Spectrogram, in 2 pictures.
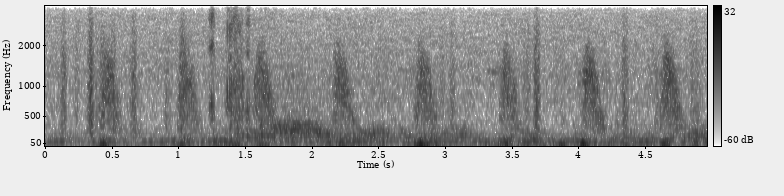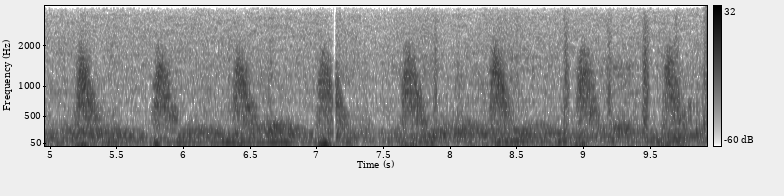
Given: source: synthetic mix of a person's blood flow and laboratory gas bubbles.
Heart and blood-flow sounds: Doppler ultrasound of blood flow; subclavian vein
1.22-1.28 s: bubbles
1.34-1.75 s: bubbles
9.79-9.93 s: bubbles
From the record:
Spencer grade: 1 (occasional bubble signal discernible with the cardiac motion signal, with majority of cardiac periods free of bubbles); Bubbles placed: anywhere in the cardiac cycle

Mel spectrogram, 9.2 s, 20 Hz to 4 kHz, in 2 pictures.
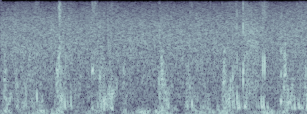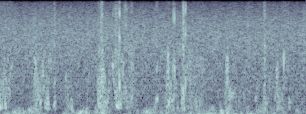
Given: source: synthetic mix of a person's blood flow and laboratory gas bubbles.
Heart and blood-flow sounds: Doppler ultrasound of blood flow; precordium
0.21-0.67 s: bubbles
0.85-1.10 s: bubbles
1.36-1.80 s: bubbles
2.35-2.42 s: bubbles
2.48-2.55 s: bubbles
2.76-3.15 s: bubbles
3.32-3.73 s: bubbles
3.81-4.03 s: bubbles
4.18-4.79 s: bubbles
5.09-5.46 s: bubbles
5.60-5.70 s: bubbles
6.03-6.21 s: bubbles
6.25-6.63 s: bubbles
6.90-6.98 s: bubbles
7.08-7.71 s: bubbles
8.40-8.68 s: bubbles
8.81-8.98 s: bubbles
From the record:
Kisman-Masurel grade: 243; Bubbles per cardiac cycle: several, 3 to 8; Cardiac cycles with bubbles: 100%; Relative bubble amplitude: loud (0.450 to 0.775); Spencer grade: 3 (all of the cardiac periods contain showers or single bubble signals, but not dominating or overriding the cardiac motion signals); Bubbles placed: anywhere in the cardiac cycle

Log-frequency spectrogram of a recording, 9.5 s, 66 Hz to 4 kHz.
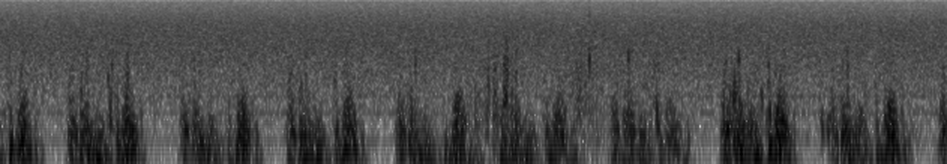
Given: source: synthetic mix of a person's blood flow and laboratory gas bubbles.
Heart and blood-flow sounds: Doppler ultrasound of blood flow; precordium
1.06-1.19 s: bubbles
5.88-5.96 s: bubbles
6.53-6.65 s: bubbles
8.21-8.35 s: bubbles
From the record:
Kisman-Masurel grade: 122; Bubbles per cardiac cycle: 1 to 2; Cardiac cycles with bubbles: 10 to 50%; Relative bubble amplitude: moderate (0.250 to 0.450); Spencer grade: 2 (many but less than half of the cardiac periods contain bubble signals, singularly or in groups); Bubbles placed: only in the low amplitude regions of the cardiac cycle

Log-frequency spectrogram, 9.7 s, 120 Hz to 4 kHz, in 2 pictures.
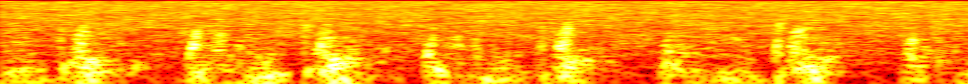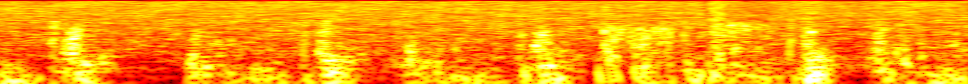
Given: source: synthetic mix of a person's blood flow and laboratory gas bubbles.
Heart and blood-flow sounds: Doppler ultrasound of blood flow; precordium
7.79-8.71 s: bubbles
From the record:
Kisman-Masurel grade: 212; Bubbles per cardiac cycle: several, 3 to 8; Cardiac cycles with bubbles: 1 to 10%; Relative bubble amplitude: moderate (0.250 to 0.450); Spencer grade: 1 (occasional bubble signal discernible with the cardiac motion signal, with majority of cardiac periods free of bubbles); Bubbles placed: only in the low amplitude regions of the cardiac cycle

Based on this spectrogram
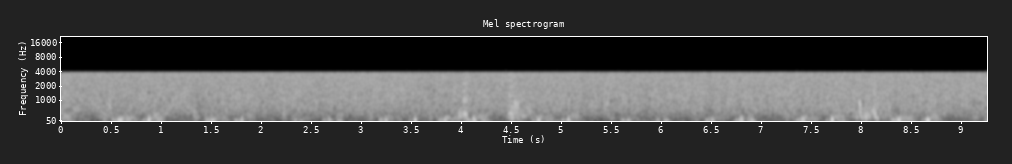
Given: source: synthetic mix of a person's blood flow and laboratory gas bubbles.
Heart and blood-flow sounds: Doppler ultrasound of blood flow; precordium
3.95-4.08 s: bubbles
4.45-4.60 s: bubbles
7.92-8.21 s: bubbles
From the record:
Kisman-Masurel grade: 122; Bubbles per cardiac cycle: 1 to 2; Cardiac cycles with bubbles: 10 to 50%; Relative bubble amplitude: moderate (0.250 to 0.450); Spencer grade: 2 (many but less than half of the cardiac periods contain bubble signals, singularly or in groups); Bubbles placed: anywhere in the cardiac cycle

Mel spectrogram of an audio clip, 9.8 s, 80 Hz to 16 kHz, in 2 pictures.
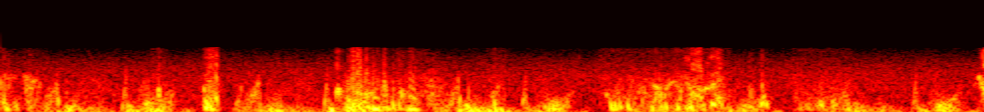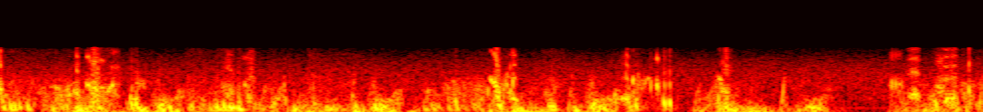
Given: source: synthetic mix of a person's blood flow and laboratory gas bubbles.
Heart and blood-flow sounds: Doppler ultrasound of blood flow; precordium
0.00-0.20 s: bubbles
0.75-0.84 s: bubbles
0.98-1.12 s: bubbles
1.65-2.27 s: bubbles
2.43-2.53 s: bubbles
3.00-3.66 s: bubbles
3.73-3.88 s: bubbles
3.95-4.28 s: bubbles
4.86-5.67 s: bubbles
5.83-6.39 s: bubbles
6.45-6.72 s: bubbles
7.01-7.74 s: bubbles
7.96-8.30 s: bubbles
8.49-8.62 s: bubbles
9.35-9.84 s: bubbles
From the record:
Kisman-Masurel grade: 243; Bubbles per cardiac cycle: several, 3 to 8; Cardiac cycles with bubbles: 100%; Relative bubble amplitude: loud (0.450 to 0.775); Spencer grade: 3 (all of the cardiac periods contain showers or single bubble signals, but not dominating or overriding the cardiac motion signals); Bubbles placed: only in the low amplitude regions of the cardiac cycle

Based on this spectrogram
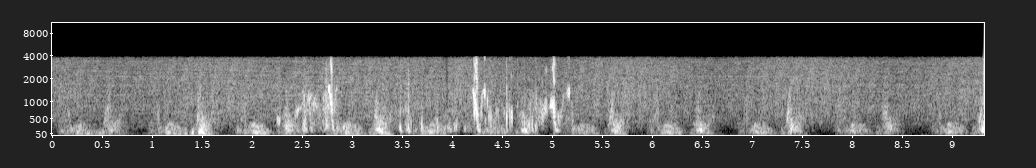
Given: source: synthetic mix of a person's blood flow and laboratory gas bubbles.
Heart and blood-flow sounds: Doppler ultrasound of blood flow; precordium
2.25-2.31 s: bubbles
2.42-2.86 s: bubbles
3.46-3.61 s: bubbles
3.68-3.75 s: bubbles
3.82-5.20 s: bubbles
From the record:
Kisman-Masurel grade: 223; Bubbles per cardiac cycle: several, 3 to 8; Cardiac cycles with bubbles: 10 to 50%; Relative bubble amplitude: loud (0.450 to 0.775); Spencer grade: 2 (many but less than half of the cardiac periods contain bubble signals, singularly or in groups); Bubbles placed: anywhere in the cardiac cycle

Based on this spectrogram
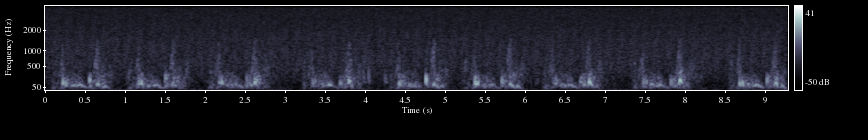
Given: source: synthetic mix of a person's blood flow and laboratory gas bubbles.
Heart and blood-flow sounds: Doppler ultrasound of blood flow; precordium
3.97-4.11 s: bubbles
4.27-4.31 s: bubbles
From the record:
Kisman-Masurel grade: 111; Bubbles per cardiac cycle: 1 to 2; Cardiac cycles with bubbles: 1 to 10%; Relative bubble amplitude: barely perceptible (0.100 to 0.250); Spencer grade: 1 (occasional bubble signal discernible with the cardiac motion signal, with majority of cardiac periods free of bubbles); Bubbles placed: only in the low amplitude regions of the cardiac cycle

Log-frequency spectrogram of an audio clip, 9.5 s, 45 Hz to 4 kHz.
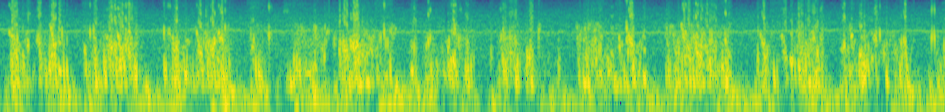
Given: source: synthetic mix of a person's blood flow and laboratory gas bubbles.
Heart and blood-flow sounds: Doppler ultrasound of blood flow; precordium
0.07-0.72 s: bubbles
0.81-1.45 s: bubbles
1.60-2.37 s: bubbles
2.47-2.75 s: bubbles
2.81-3.99 s: bubbles
4.08-4.19 s: bubbles
4.22-4.76 s: bubbles
4.89-5.43 s: bubbles
5.57-5.63 s: bubbles
5.75-6.50 s: bubbles
6.62-7.33 s: bubbles
7.54-8.28 s: bubbles
8.39-9.14 s: bubbles
9.27-9.38 s: bubbles
9.41-9.46 s: bubbles
From the record:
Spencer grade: 4 (maximum detectable bubble signal sounding continuously throughout systole and diastole of every cardiac period, and overriding the amplitude of the normal cardiac signals); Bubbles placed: anywhere in the cardiac cycle

